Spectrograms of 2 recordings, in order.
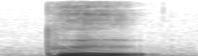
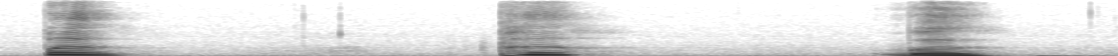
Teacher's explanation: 말 그대로 첫 번째로 입술 소리라는 거는 입에서 두 입술로 내는 소리로 브 를 한번 발음을 해보세요. 브 발음을 했을 때 우리가 두 입술을 잠깐 댔다가 살짝 떼게 되죠. 그 밑에 뿌, 프, 무도 마찬가지예요. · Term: 양순음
